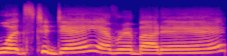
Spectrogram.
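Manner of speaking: put-on, impossibly loud, booming, high-pitched yell. Clothing store manager rallying the Sunday crew, retelling a booming yell. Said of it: "I would yell impossibly loudly".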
